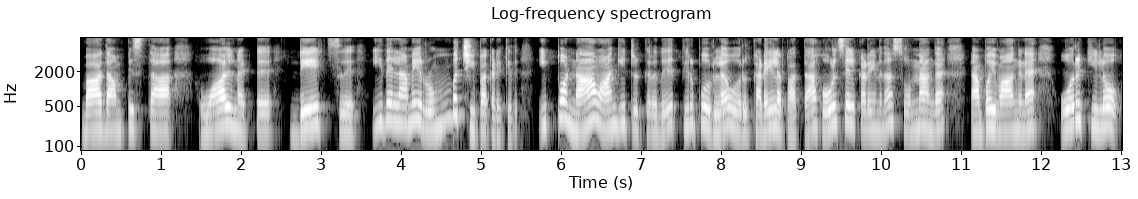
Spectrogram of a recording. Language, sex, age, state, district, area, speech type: Tamil, female, 45-60, Tamil Nadu, Tiruppur, urban, spontaneous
